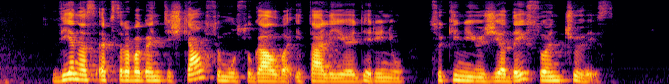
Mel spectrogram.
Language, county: Lithuanian, Klaipėda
